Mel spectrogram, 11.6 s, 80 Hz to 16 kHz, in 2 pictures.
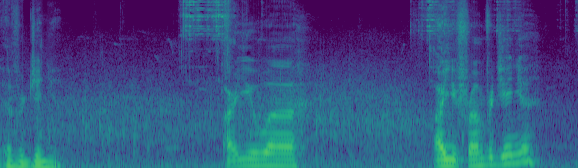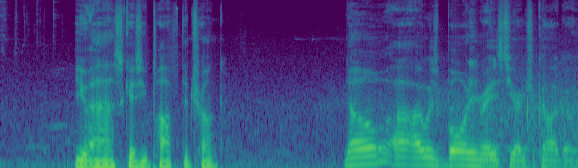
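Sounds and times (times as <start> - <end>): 
speech: 0.0 - 0.7, 2.2 - 3.2, 4.3 - 5.5, 6.5 - 8.1, 9.2 - 11.5
set of keys jangling on a ring: 1.8 - 2.4, 5.6 - 6.5.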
